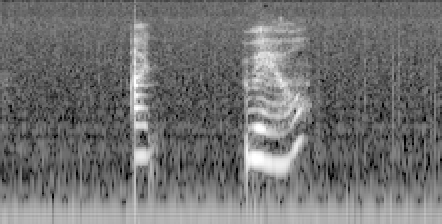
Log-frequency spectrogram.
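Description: A young girl speaks softly and hesitantly, close by.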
